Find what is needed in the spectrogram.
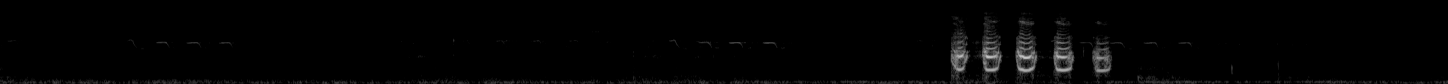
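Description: Turkey calling: a quick run of five loud, evenly spaced notes lasting about a second and a half, about ten seconds in. Faint small-bird chirps sound on and off.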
